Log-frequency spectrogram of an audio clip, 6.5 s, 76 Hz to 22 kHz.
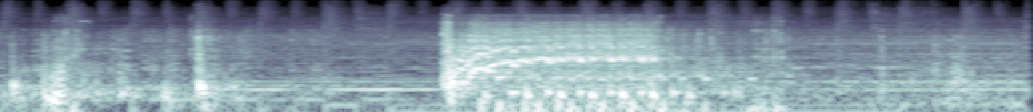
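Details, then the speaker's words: Cub Cadet RZT 50-inch zero-turn mower after engine swap, choked start: starter whirs briefly, engine catches cleanly and settles into an even, steady idle with no misses or knocks; sounds healthy. "choking it yeah sounds really good i'll just test it out a little bit and then wash her off and list it for sale"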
